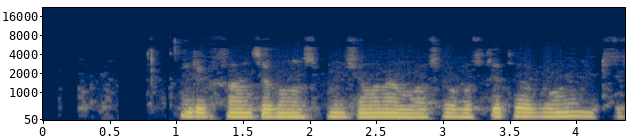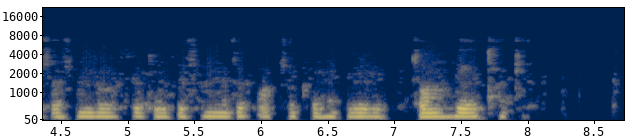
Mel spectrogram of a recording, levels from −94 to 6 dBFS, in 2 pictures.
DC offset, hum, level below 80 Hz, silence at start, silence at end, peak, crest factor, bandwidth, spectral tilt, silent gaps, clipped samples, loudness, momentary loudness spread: under 0.1%; none; -54 dBFS; 1.05 s; 0.9 s; -2 dBFS; 18 dB; 5 kHz; -11.5 dB/octave; none; under 0.1%; -19 LUFS; 13 LU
